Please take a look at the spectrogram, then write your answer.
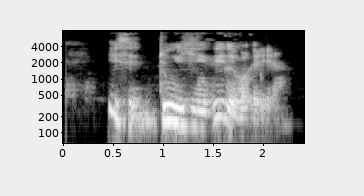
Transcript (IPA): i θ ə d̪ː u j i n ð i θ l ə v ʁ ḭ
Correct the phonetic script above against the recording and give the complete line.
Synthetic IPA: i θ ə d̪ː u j i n ð i l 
